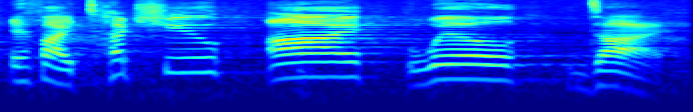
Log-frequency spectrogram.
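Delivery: slow, word by word dread; drawn-out dread. Retold or imitated. Peter imagining touching holy Jesus, drawn-out dread. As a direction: draw out each word with heavy weight.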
